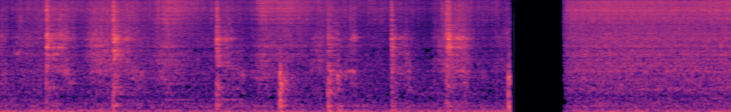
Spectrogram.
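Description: Blended chili paste sizzling in hot oil in a wok, with a metal slotted spatula scraping and clacking against the pan in quick, irregular strokes. The strokes stop a little before four seconds in, there is a brief gap, and then only the steady sizzle remains.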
